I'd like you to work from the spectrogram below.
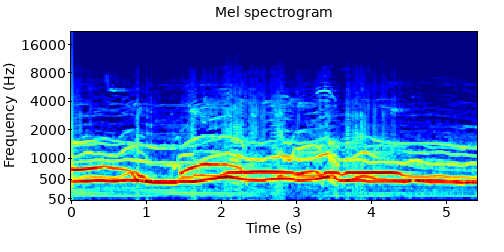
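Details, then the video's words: Pack of wolves howling at the same time, a dense blend of long drawn-out tones that waver up and down and cross one another without pause throughout. "Wolves howling together"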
